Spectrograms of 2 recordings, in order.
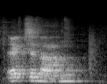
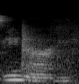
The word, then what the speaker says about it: xenon: Exenon. – I thought that was pronounced xenon. – Some people pronounce it xenon, but I have a reason for calling it Exenon.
